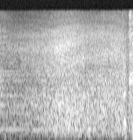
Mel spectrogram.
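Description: Ocean surf breaking and washing onto a beach: a steady rushing that swells about halfway through.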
